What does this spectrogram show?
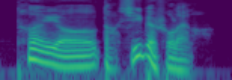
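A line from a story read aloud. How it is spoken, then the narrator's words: Muttering. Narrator (Chinese): 门口的保安 嘟囔了一句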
